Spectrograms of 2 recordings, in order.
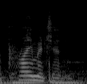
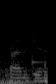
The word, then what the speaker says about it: primogen: So you'd be confused at this point if you didn't know what a primogen is, or sorry, primogen as they pronounce it, and a harpy is.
